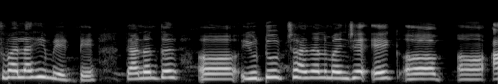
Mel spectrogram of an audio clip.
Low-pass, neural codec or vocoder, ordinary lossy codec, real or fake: none; none; none; real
